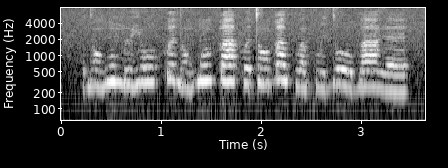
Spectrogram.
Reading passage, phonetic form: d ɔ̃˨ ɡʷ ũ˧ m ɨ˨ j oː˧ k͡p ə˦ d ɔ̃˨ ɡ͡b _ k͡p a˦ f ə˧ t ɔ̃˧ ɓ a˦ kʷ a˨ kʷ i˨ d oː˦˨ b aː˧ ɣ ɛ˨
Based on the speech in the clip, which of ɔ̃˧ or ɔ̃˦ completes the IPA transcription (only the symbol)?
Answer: ɔ̃˦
